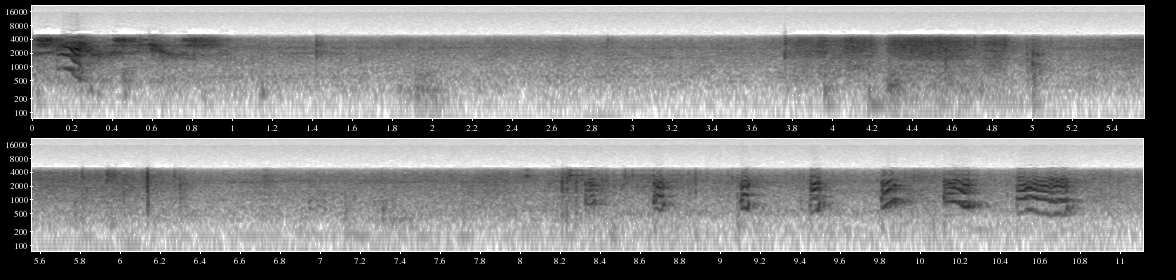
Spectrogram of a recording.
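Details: A litter of bull terrier puppies in a pen; high squeaky whines and yelps, a rapid series of short squeals repeated about twice a second toward the end, with a person speaking softly.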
